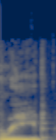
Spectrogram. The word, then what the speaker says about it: read: Also, English has letters that are not pronounced. The K at the beginning of knife, the A in the middle of read, or the E at the end of safe.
